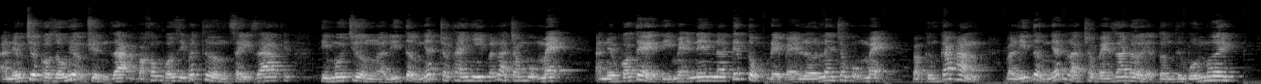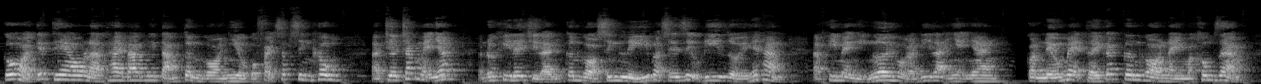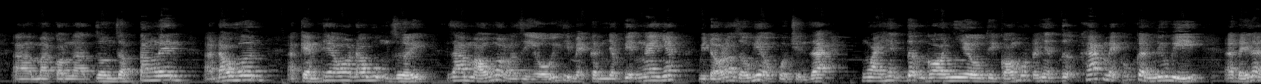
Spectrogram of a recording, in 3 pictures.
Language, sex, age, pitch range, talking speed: Vietnamese, male, 20-39, 145-205 Hz, 285 wpm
